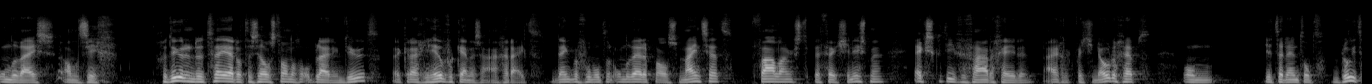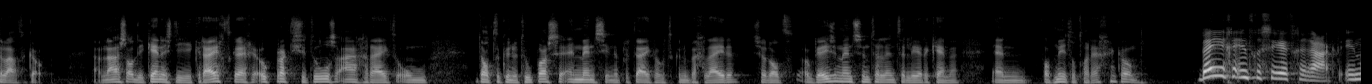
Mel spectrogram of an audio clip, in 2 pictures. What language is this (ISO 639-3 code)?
nld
